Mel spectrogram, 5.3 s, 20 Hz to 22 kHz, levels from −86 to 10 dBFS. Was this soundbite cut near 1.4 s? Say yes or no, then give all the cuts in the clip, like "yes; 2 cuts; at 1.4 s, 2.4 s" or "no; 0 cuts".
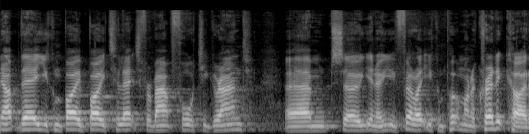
no; 0 cuts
